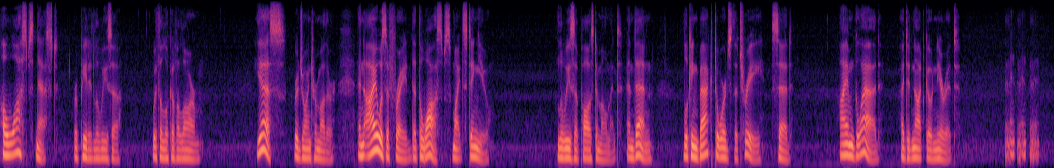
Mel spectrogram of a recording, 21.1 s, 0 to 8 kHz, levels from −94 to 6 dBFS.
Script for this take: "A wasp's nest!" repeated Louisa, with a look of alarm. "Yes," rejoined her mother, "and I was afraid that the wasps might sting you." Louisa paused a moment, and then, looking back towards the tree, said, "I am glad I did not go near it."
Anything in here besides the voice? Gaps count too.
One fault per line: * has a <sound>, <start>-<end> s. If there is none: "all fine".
* has a laugh, 20.1-20.8 s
